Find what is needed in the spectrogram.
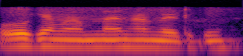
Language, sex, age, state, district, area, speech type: Telugu, male, 18-30, Telangana, Suryapet, urban, conversation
